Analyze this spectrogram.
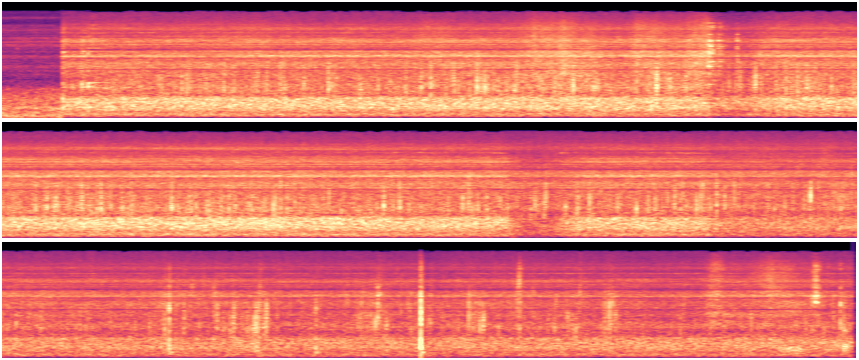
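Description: Steady hiss of a camp gas stove's burner under a pot of simmering hotpot broth. Light clinks and scrapes of a ladle in the pot come in the second half.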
